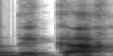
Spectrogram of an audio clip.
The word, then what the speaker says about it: Descartes: uma brincadeirinha com a própria palavra decar né que em português se escreve Descartes né a gente tá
